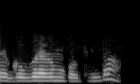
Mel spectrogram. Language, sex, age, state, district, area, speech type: Odia, male, 18-30, Odisha, Ganjam, urban, conversation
